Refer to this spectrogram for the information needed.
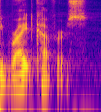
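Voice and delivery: ordinary delivery

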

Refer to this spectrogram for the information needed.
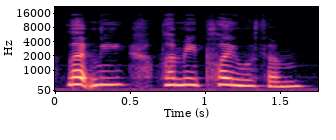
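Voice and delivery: high-pitched eager witch voice. Acted. Witch begging her sister for a plaything, eager.

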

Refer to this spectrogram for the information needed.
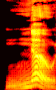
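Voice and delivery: high, very loud scream. A narrator's reading. Karina blocks the doors, screaming. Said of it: "she screamed".

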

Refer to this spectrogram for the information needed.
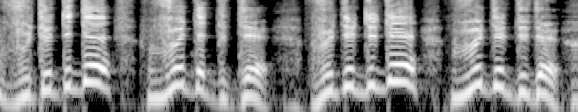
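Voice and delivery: stuttering buzz and tick; imitated friction noise. Comic imitating dry friction, juddering mouth noise. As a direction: sputter out a rhythmic juddering noise. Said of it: "you're still going".

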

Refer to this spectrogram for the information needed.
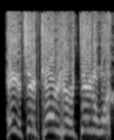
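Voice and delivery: high, loud radio interview opener; booming recorded intro. Retold or imitated. Host showing how taped interviews jump out, loud intro. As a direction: jump up into a big, projected host voice. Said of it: "it would be completely different".

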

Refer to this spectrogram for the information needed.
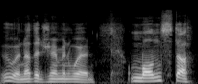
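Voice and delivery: normal talking voice

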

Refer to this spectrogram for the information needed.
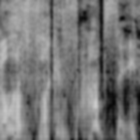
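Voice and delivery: high, slow and snooty, mocking a British accent; mock posh British. American podcaster mocking British accents, high and slow posh voice. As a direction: sneer it out like an awestruck American faking British. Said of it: "Anything with an accent".

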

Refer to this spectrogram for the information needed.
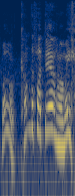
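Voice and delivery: high, laughing mock calm. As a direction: coax him with a laugh. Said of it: "I'm like".

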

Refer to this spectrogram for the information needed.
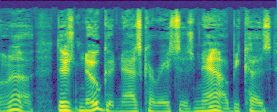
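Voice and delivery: lightly voiced dumb hater whining about his flag. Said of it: "they go".

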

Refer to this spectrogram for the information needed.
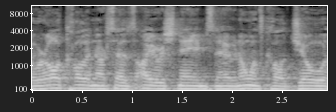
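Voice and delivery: ordinary talk, nothing marked

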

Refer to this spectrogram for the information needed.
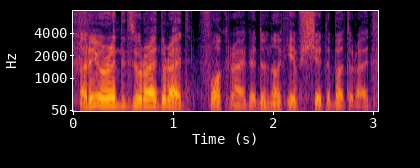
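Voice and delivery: mock Russian rider.

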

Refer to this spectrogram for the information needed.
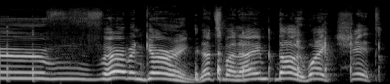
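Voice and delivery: panicked [name]. Retold or imitated. [name] acting out sneeze.

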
